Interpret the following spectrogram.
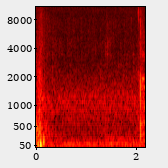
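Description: Quiet room tone with a steady low hum, after the last word of speech trails off at the very start.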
